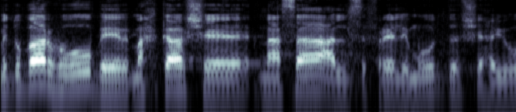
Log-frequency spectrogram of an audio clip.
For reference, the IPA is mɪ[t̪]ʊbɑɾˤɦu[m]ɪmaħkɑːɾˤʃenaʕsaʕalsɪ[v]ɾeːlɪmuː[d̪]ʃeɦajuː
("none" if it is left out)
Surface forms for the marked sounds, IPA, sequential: d̪, b, f, d̪

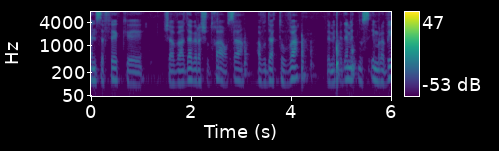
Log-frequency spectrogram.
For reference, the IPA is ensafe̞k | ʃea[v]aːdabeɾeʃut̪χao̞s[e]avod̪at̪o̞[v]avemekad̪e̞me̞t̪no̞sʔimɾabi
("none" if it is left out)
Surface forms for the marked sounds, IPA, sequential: v, a, v

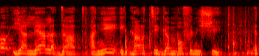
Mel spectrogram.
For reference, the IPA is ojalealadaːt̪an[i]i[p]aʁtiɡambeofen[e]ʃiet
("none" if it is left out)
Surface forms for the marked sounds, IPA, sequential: i, k, i

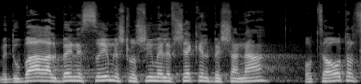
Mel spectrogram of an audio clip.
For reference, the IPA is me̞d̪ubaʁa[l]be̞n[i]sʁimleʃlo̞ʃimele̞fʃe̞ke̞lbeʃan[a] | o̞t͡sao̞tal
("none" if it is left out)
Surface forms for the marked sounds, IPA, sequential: l, e, a

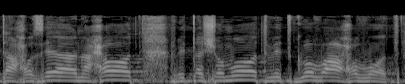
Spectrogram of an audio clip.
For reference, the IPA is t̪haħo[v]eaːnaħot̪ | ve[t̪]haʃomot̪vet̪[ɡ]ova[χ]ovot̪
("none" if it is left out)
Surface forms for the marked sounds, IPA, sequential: z, t̪, ɡ, ħ

